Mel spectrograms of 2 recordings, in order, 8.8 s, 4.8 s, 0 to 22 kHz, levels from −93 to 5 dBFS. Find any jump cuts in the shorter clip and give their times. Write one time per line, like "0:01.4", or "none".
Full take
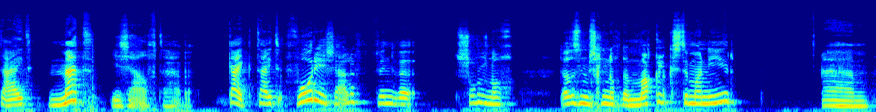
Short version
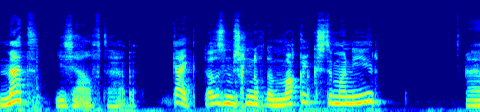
0:01.9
